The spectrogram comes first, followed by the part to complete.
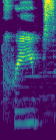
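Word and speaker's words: crêpe: It's not crepes, it's not crepes, it's crepe.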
